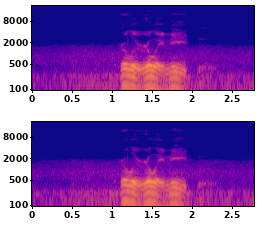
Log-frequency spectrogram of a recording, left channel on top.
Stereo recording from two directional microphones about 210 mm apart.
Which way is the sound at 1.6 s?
55° left (ahead or behind).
